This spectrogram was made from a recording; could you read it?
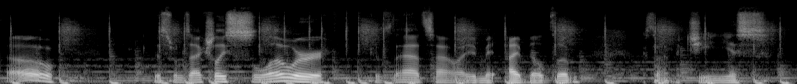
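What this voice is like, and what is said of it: Sarcastic self-mocking tone. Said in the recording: “That was sarcasm”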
